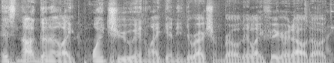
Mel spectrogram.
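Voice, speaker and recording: A man speaks in a very deep, low voice amid noticeable background noise. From Liberia, raised partly in Boston. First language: Liberian English. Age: 20s. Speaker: gaming streamer. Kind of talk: casual livestream chat while gaming.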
